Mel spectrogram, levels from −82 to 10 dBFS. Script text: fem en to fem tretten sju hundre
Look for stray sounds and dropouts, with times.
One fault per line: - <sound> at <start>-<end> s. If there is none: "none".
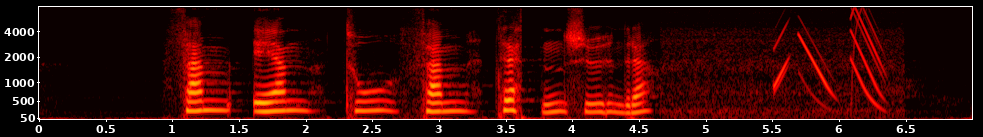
- chirp at 5.5-6.4 s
